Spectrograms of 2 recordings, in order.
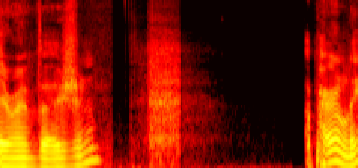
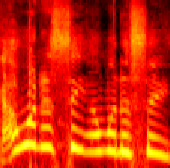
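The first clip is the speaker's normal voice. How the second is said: put-on much higher pleading child voice; a little boy prying at his dad's fingers; whining kid. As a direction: beg like an eight-year-old. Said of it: "being like".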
